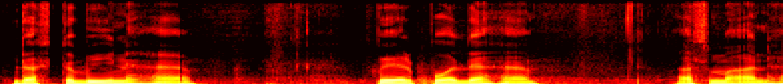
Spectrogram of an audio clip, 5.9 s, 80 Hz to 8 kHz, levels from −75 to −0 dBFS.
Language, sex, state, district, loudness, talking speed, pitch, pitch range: Hindi, male, Bihar, Patna, -12 LUFS, 60 wpm, 125 Hz, 120-130 Hz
